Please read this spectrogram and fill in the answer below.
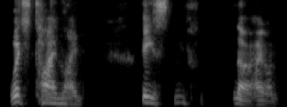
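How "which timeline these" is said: higher, louder comic antihero voice; David Tennant as Deadpool. Acted. Streamer trying a requested Deadpool line, in character. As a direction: start the character impression, loud and raised. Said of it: "David Tennant as Deadpool".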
